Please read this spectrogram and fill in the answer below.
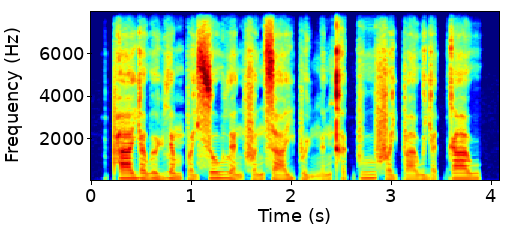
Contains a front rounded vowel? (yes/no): no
